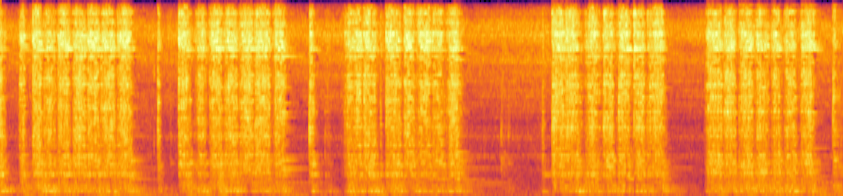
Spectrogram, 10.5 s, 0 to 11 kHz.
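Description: Hand file rasping over the steel teeth of the LT15 sawmill's band blade in quick short strokes, sharpening the teeth. It comes in about five runs of a second or two each, with brief pauses between them.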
